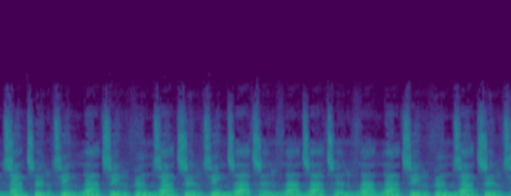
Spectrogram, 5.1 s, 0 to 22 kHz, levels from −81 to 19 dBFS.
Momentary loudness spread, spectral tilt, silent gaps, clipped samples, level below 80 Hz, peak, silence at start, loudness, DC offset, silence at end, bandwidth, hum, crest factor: 3 LU; -5 dB/octave; none; under 0.1%; -54 dBFS; -4 dBFS; 0 s; -22 LUFS; 0.4%; 0 s; 12.5 kHz; none; 18 dB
